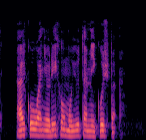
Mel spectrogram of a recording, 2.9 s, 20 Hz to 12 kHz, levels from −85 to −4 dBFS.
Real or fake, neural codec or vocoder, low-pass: real; none; 7.2 kHz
